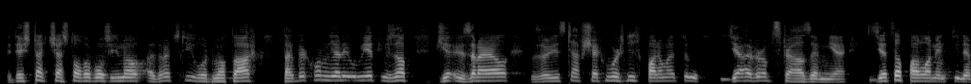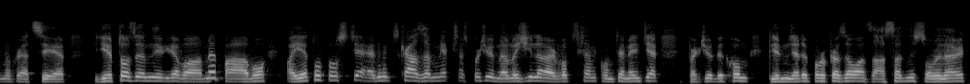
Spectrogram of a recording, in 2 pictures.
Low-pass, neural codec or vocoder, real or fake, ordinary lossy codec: none; codec, 16 kHz, 0.5 kbps, X-Codec, HuBERT features, trained on balanced general audio; fake; none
